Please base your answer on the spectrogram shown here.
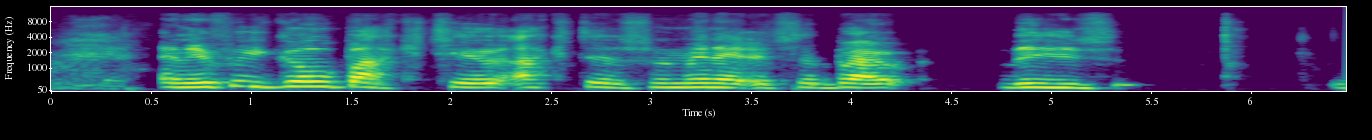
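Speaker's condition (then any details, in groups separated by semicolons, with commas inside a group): Cerebral palsy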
